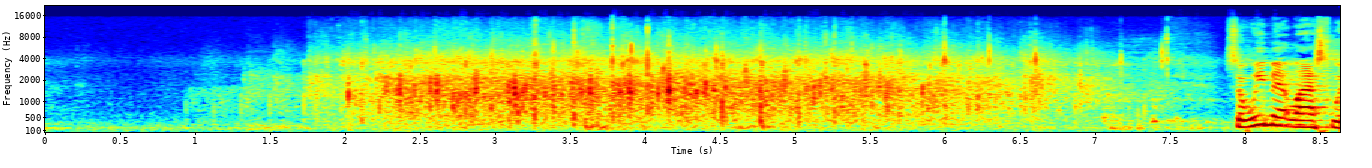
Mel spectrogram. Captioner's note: audience claps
